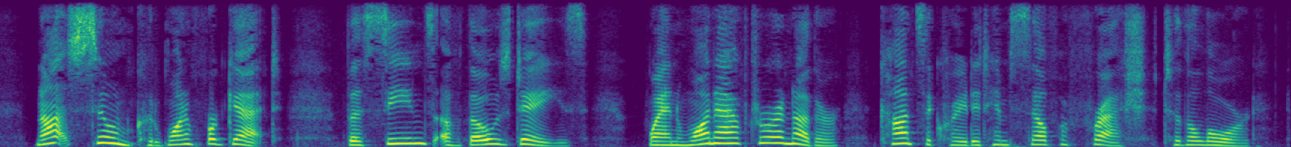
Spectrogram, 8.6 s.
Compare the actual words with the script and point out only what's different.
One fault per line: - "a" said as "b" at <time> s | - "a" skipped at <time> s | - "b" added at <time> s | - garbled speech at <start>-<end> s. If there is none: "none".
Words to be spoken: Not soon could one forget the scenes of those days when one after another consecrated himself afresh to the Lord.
none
